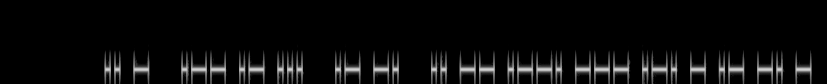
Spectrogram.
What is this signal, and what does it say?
Morse code, heard as a keyed tone, about 25 wpm, 700 Hz. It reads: IT WAS AN IMPORTANT
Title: Sentences from Top 1400 Words 25wpm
